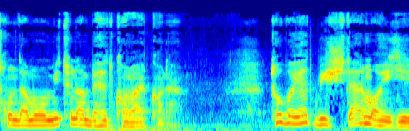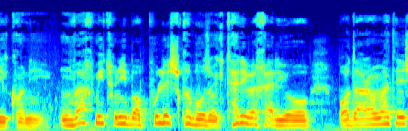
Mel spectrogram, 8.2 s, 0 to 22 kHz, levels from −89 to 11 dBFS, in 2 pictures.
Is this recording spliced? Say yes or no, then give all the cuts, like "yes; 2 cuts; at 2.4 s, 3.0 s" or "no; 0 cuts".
yes; 1 cut; at 5.9 s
